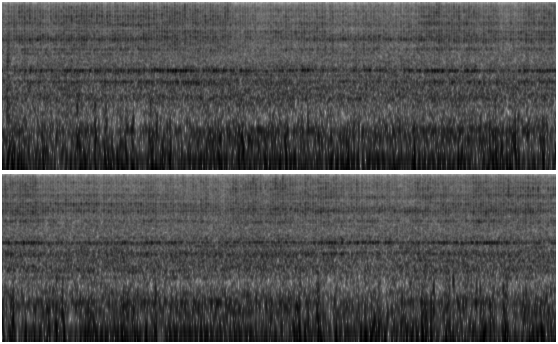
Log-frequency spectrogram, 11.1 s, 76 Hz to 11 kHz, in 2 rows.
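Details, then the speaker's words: 1983 Jaguar XJ6 Series 3 4.2 engine at idle: light rattly scraping noise fading in and out, not heard when revved to about 2000 rpm; timing chain rattle. "now you don't seem to hear it when you rev it up to maybe 2000 or so yeah it's sort of constant rattly scraping noise well it's not quite constant it sort of fades out and then comes back in again"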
